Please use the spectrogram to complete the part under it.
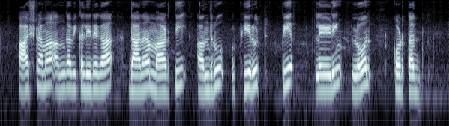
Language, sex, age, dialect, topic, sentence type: Kannada, male, 18-24, Northeastern, banking, statement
